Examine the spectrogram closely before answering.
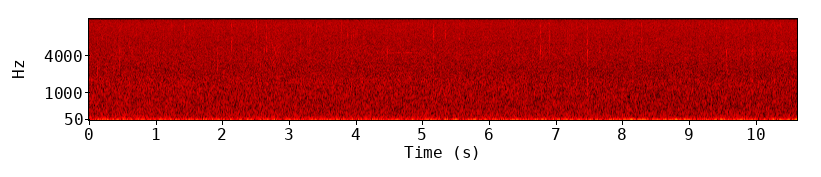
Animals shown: forest ambience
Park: Acadia National Park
